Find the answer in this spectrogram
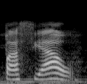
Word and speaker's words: parcial: Quando eu pronuncio parcial, qual é a que demora mais tempo sendo pronunciada? Dá uma chamadinha em parcial. É o ao, né?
